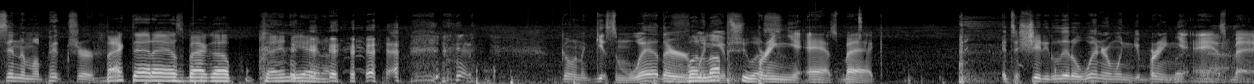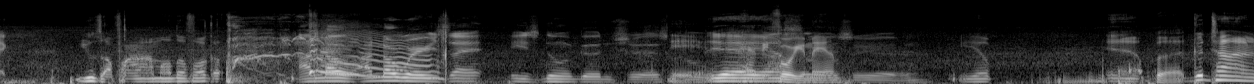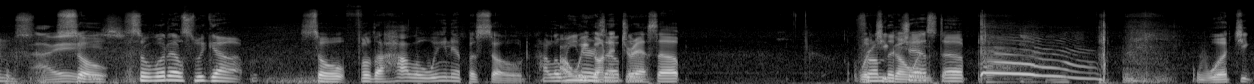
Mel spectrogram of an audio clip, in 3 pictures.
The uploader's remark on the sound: We are chillin outside, catching some rays and talking shit.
